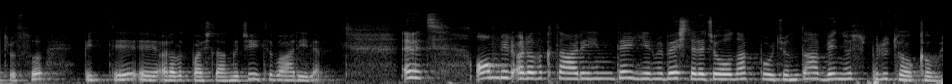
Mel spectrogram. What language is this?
Turkish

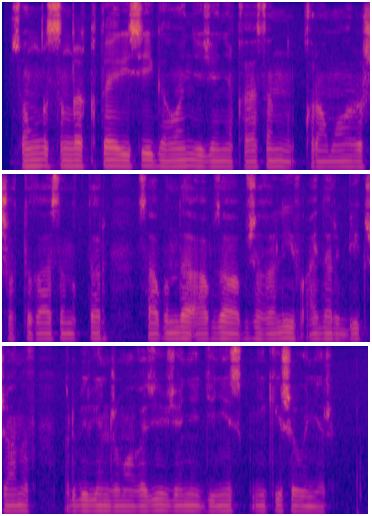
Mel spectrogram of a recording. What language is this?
Kazakh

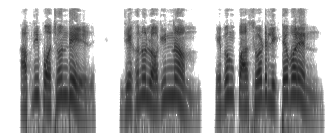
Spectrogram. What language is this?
Bangla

